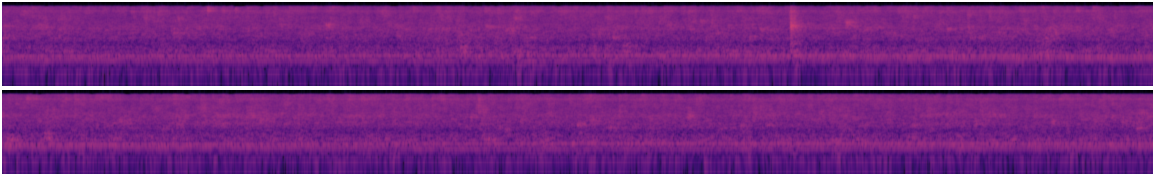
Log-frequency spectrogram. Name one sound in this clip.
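Soapy lather squishes as hands scrub wet hair.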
